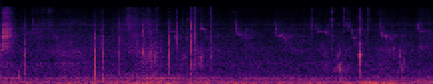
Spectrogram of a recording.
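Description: A few faint clicks and scuffs from handling a fishing rod and reel, a small cluster of them near the end, over a low steady rumble.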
